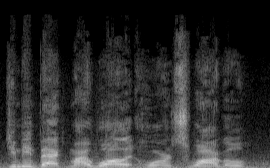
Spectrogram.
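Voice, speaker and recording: A man's voice: on the high side, animated, moderate pace, gravelly, a little hiss or hum. A man playing a wry, wisecracking wrestler in a video game cutscene. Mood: exasperated.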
